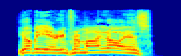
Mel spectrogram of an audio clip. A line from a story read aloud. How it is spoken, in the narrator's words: shouted Sloane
